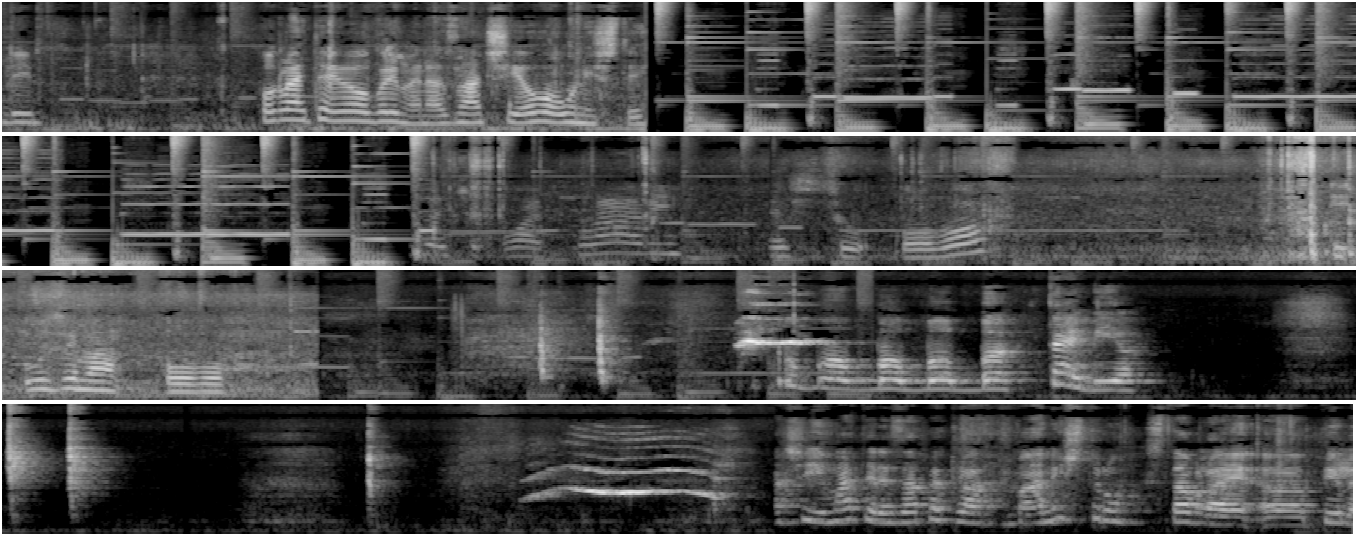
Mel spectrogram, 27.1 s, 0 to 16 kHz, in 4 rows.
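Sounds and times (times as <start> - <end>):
kiss smack: 20.3 - 20.9, 22.1 - 22.4
baby whining: 22.9 - 24.1.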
